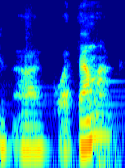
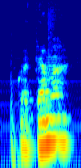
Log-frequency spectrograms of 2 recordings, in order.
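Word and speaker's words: Cuauhtémoc: I wish I could pronounce his name well. It's Guatemoc. Guatemoc.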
